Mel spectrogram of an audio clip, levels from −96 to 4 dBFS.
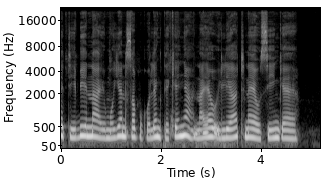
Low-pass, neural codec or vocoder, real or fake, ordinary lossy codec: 19.8 kHz; none; real; none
